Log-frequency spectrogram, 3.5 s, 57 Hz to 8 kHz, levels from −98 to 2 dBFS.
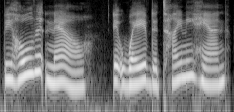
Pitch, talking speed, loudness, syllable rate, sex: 225 Hz, 135 wpm, -16 LUFS, 3.5 syllables/s, female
